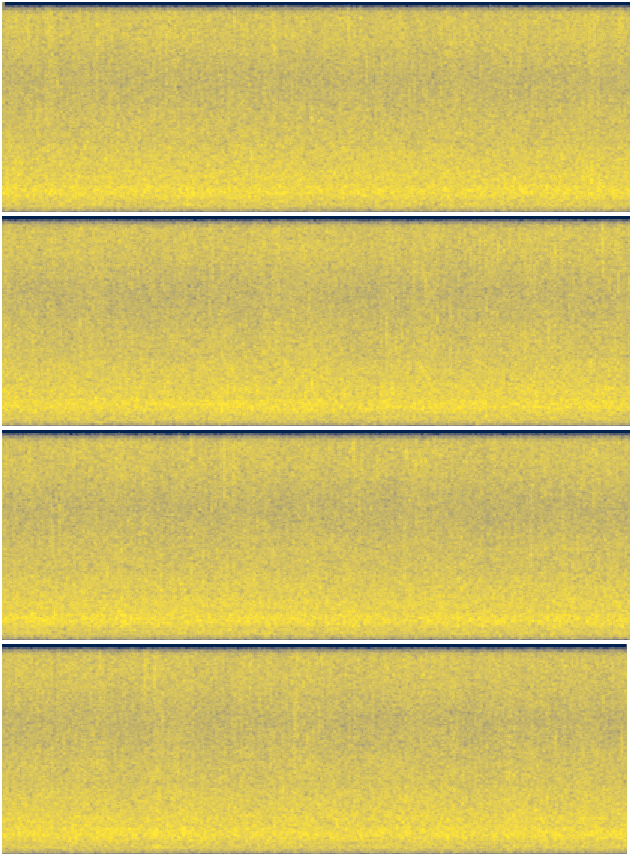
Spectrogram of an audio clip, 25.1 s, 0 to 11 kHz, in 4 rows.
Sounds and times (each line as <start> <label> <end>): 0.0 stream sound 25.0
